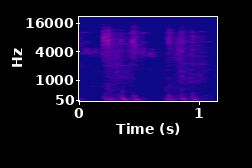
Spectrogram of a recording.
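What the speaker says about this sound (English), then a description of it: "this horse is like freakishly fast" A horse galloping in Mount & Blade II: Bannerlord, two quick bursts of rhythmic hoofbeats, close and fairly loud.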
